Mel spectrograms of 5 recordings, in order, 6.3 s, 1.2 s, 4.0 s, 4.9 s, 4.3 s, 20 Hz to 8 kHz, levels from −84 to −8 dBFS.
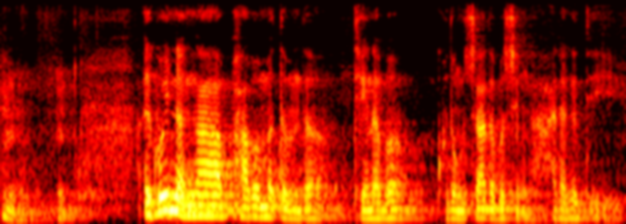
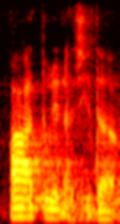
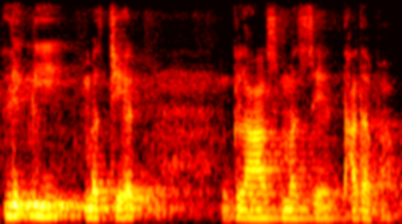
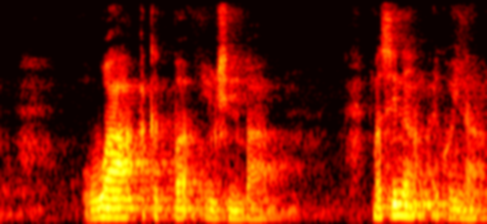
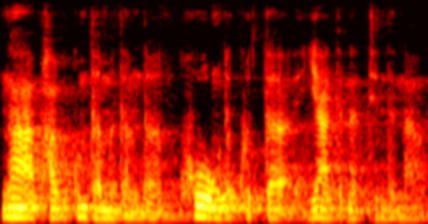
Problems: background sounds at intervals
